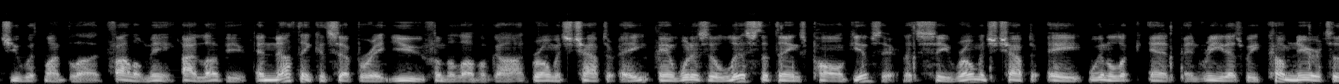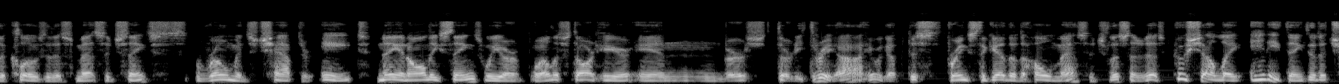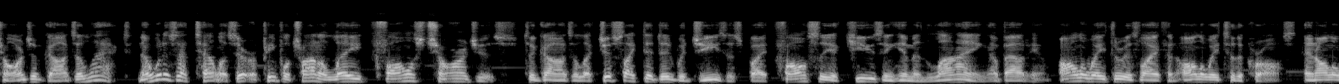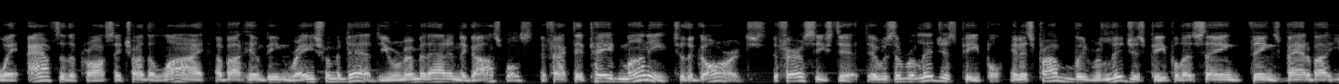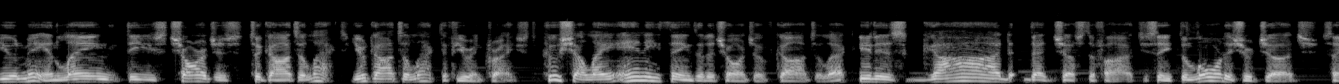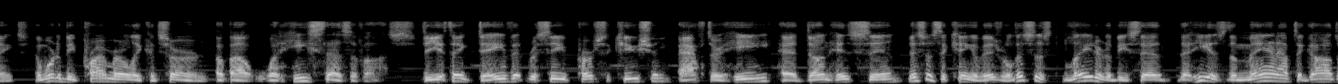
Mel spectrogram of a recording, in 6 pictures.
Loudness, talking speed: -19 LUFS, 205 wpm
